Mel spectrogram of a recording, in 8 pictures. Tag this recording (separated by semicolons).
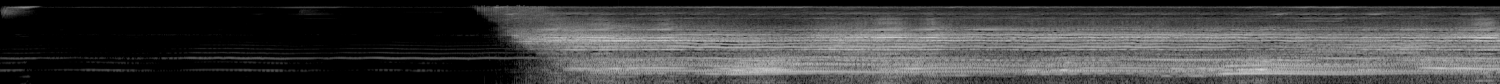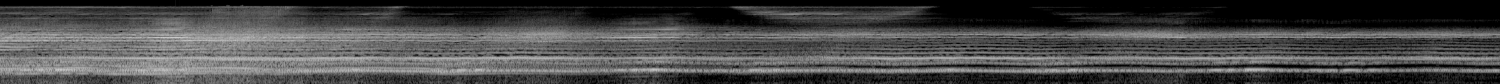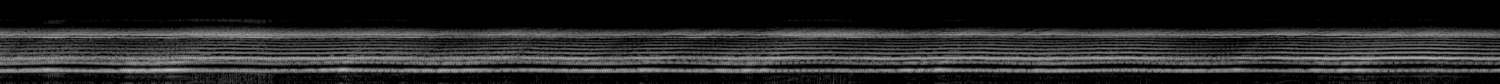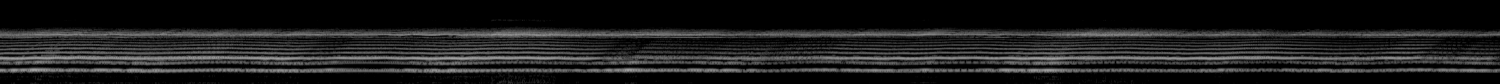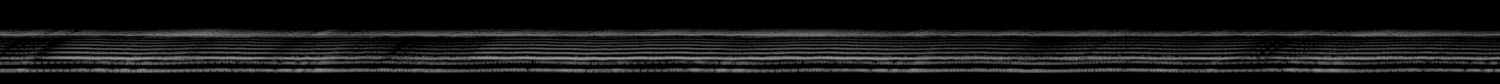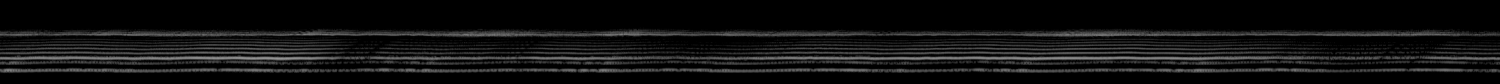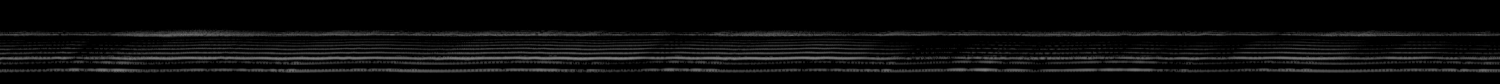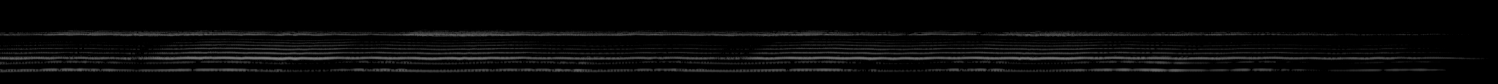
effect; space; fx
